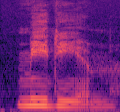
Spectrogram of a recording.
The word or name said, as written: medium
